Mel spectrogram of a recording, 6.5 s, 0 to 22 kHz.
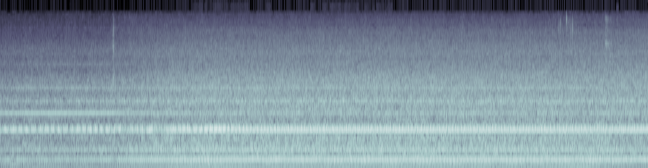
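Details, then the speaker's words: Cheap Whistler 100 W modified sine wave inverter (12 V in, 115 V 60 Hz out) running a fan on medium speed: harsh, steady fixed-pitch electrical buzz over the fan hum. The motor strains, unlike its quiet, smooth running on line power. "all right now we're plugged into the inverter I'll notice it does not sound [Music] right medium hello speed isn't that bad but that motor is not liking that"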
